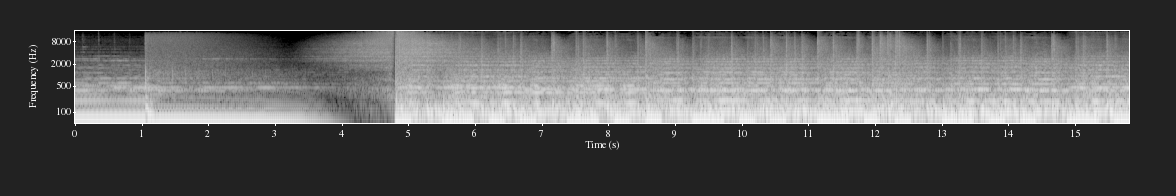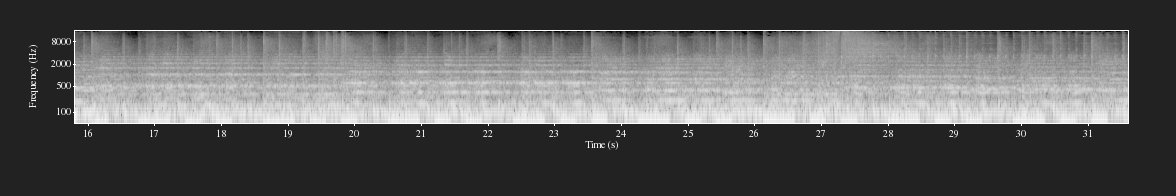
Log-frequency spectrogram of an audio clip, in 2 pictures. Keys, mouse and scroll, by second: 3.6 space, 4.2 shift+click, 4.9-5.3 typing, 6.2-9.5 drag, 11.4-11.8 ctrl+scroll up 1, 12.8 ctrl+z, 14.2 click, 17.9 Delete, 18.7 click, 20.9-22.0 typing, 21.9 click, 23.3 right click, 25.8-31.6 drag.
